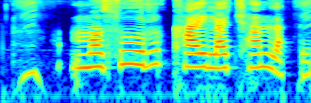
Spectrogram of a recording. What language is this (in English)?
Marathi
